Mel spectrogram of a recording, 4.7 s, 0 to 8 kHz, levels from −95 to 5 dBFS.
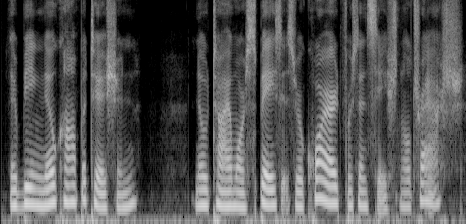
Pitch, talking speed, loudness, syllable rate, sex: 170 Hz, 165 wpm, -18 LUFS, 5.9 syllables/s, female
